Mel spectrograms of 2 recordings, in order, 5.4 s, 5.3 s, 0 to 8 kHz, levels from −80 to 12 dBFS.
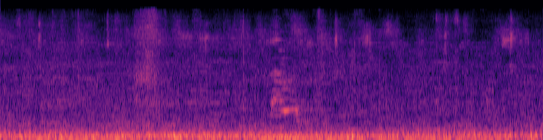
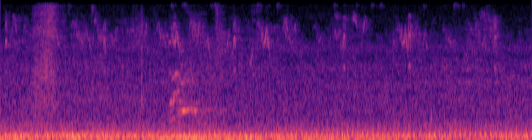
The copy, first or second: first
